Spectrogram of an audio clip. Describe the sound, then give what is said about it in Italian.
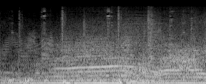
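A Lamborghini Aventador Roadster supercar with a 700-horsepower V12 roars in a continuous, loud drive, its engine tone climbing in a rising whine while tire squeal cuts through the steady low rumble. “La supercar economica secondo la Lamborghini, la Aventador Roadster.”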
